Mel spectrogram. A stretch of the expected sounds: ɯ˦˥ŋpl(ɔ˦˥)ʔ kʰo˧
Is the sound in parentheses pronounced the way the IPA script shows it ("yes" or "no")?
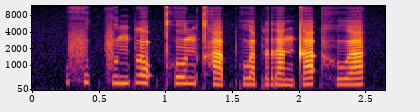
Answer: no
